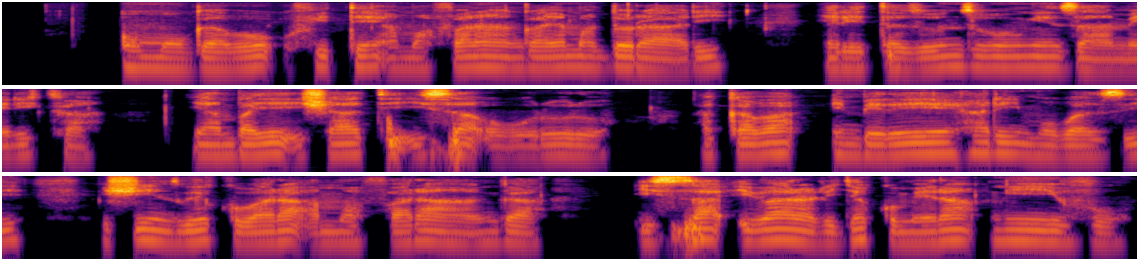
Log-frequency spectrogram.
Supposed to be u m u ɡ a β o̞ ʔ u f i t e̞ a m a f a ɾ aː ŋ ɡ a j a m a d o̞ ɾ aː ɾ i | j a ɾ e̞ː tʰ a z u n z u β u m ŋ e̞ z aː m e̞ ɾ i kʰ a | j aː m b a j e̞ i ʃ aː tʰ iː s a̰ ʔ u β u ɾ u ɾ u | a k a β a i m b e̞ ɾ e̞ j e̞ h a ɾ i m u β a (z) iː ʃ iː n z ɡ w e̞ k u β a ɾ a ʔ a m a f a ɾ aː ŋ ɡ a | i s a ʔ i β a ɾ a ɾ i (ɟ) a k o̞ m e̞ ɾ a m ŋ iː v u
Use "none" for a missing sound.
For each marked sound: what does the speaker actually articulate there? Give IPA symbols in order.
z, ɟ

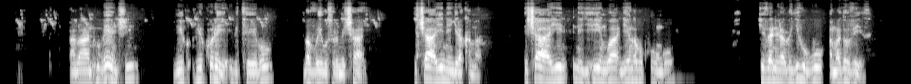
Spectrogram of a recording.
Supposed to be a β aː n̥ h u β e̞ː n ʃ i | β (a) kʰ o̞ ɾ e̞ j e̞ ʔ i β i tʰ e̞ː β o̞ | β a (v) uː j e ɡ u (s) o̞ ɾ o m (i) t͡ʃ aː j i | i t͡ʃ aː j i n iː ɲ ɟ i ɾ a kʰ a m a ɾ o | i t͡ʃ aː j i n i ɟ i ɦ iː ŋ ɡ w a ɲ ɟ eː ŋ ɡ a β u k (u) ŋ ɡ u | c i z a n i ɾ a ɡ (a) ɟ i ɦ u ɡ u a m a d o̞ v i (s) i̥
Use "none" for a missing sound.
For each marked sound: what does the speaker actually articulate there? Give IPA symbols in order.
i, v, s, i, uː, i, z

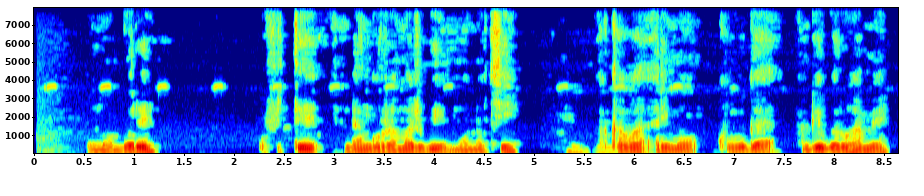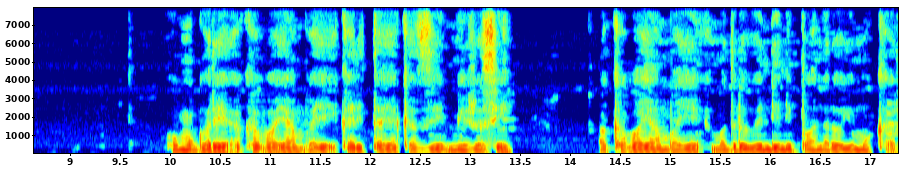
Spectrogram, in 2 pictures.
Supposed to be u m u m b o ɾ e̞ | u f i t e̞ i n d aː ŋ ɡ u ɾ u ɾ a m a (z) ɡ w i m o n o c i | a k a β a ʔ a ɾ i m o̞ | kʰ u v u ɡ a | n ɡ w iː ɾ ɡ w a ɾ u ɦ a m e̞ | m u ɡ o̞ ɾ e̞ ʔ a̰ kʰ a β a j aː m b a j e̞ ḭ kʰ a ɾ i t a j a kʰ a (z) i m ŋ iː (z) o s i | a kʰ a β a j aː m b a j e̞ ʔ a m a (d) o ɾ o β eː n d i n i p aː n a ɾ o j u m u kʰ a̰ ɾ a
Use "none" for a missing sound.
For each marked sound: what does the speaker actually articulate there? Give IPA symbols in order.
ʒ, z, ʒ, d

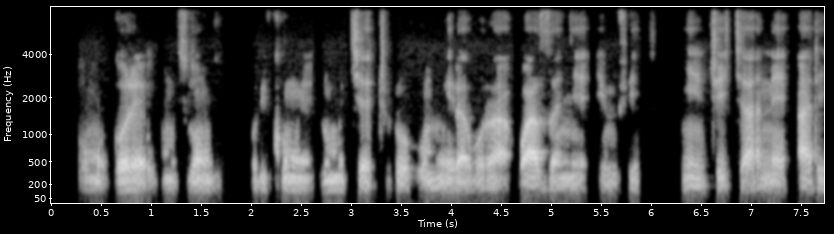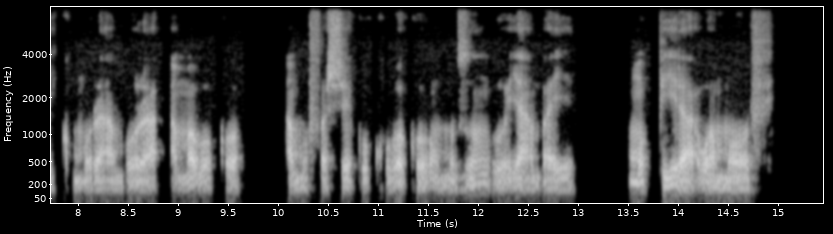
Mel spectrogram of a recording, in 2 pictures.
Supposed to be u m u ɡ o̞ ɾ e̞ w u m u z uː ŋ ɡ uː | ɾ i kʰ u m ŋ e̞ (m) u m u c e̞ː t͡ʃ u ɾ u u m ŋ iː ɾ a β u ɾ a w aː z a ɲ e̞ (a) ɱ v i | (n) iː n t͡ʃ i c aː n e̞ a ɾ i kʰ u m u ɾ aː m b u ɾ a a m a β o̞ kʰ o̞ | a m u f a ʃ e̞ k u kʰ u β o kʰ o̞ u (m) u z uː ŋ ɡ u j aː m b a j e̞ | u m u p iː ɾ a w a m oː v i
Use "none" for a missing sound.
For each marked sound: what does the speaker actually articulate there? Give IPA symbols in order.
n, i, ɲ, m

